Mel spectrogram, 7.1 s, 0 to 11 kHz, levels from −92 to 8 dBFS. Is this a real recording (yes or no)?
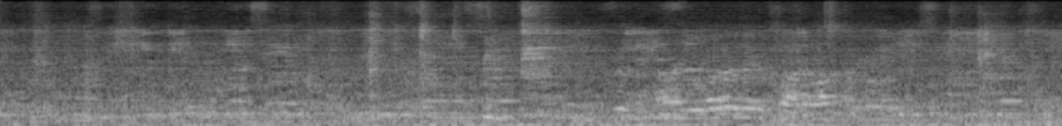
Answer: no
